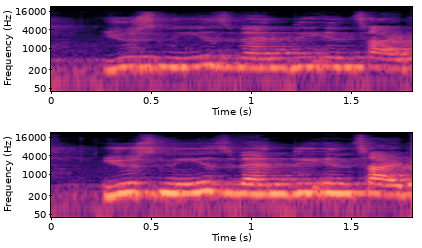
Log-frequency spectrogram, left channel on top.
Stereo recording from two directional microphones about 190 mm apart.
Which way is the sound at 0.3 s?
40° right (ahead or behind).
